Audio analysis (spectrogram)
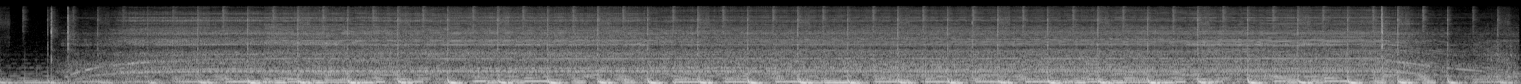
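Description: Heat gun applied to a shrink sleeve on a shielded Cat6 RJ45 connector: a steady, loud whirring blow that starts about a second in, holds evenly, then cuts off at the end.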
